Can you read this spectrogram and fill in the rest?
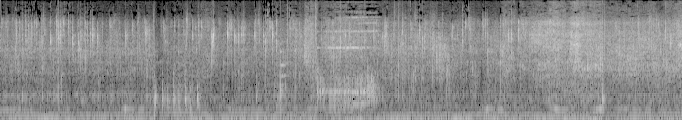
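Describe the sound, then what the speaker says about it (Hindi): Semolina sizzles and crackles steadily as it is stirred and roasted in a pan with desi ghee for halwa, with occasional scraping and a brief louder hiss partway through, close and continuous. "इसको अच्छी तरह भूनेंगे पानी खुश्क होने तक।"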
